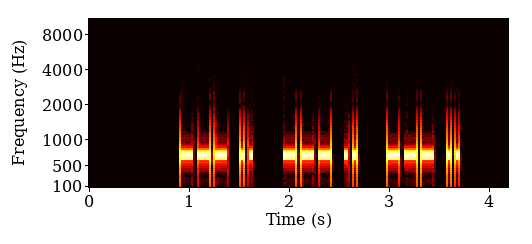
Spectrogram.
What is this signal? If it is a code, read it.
Morse code, heard as a keyed tone, about 28 wpm, 700 Hz. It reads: OI OI OI
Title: Multi-letter Phonemes Repeated 3x 28wpm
